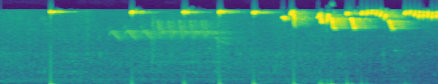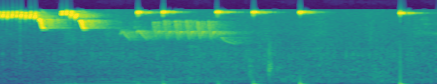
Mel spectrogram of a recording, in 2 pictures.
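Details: Caged saffron finch from Trenque Lauquen singing the "El Correntino" style with repique, golpe and pitadas: sharp high whistled pips repeated about every half second, interleaved with descending buzzy trills and a dense rapid chattering burst in the middle.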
